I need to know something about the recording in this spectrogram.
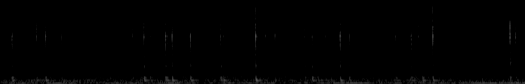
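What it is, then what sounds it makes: Plastic bottle of liquid tapped with nails. Both hands tap long nails on a large, clear plastic micellar water bottle lying on its side and full of liquid. It makes a quick, uneven patter of light, bright clicks over a soft low hum, each tap dying away almost at once.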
